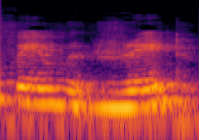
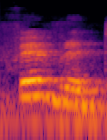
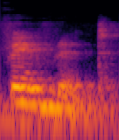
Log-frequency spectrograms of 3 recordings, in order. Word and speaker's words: favorite: काफी सारे लोग इसको favorite बोलते हैं पर ये favorite नहीं favorite है, लास्ट में it sound आएगा। favorite.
